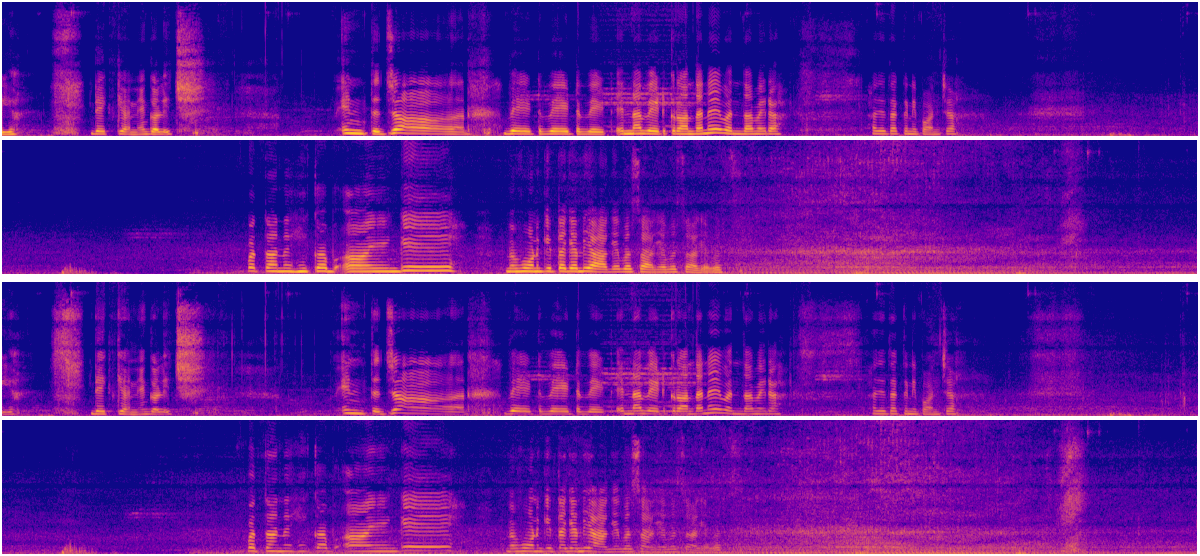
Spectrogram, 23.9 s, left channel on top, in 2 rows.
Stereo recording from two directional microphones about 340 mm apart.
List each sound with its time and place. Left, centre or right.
0.6 s female singing: centre
3.3 s female singing: centre
4.4 s speech: centre
6.3 s female singing: centre
10.3 s a sound: centre
14.6 s female singing: centre
19.6 s vehicle: left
